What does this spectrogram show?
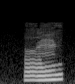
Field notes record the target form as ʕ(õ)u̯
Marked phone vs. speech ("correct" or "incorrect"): correct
